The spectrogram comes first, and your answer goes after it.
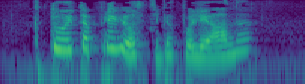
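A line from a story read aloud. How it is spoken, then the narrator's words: Stern inquiry. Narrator (Russian): строго осведомилась мисс Харрингтон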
